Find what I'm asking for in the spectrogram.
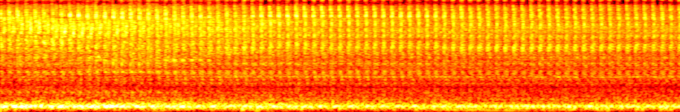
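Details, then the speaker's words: New Edge Mustang that overheated and boiled coolant during hot laps at a drift event: rapid steady knocking, about four per second, over the running engine, from the destroyed radiator cooling fan turning slowly, not the engine; fixed by a replacement fan. "But it really was actually just the fan destroyed, not really spinning very quickly, and it made a knocking sound."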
